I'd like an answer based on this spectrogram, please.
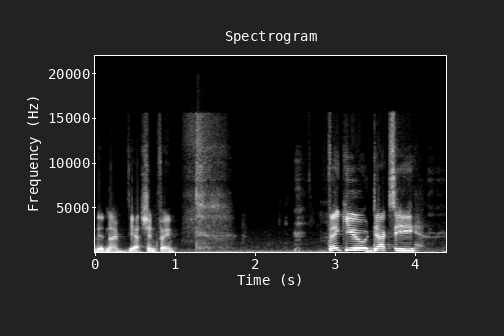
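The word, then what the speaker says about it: Sinn Féin: matter other than Mustafa right okay good oh Shin Fain did I say that wrong did I I said Shin fine didn't I yeah Shin Fain thank you daxi P me see that I'm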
